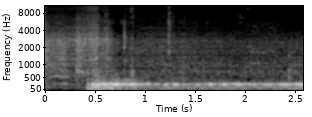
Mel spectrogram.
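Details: 2005 Subaru WRX STI cold start: engine catches then settles into an uneven, loping idle that surges and sags, happening every cold start since installing an air oil separator; ROM reader showed it adding too much fuel, owner suspects a vacuum leak from the install.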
